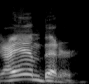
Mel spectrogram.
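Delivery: loud, high cocky comeback; a loud, boastful mock brag; boastful shout. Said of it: "And I was like".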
